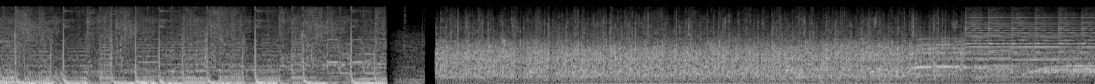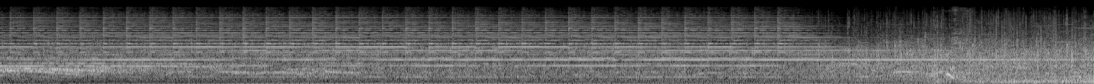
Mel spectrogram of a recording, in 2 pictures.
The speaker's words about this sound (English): That was the opening bell back on Wall Street, of course. Lots of cheering and shouting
